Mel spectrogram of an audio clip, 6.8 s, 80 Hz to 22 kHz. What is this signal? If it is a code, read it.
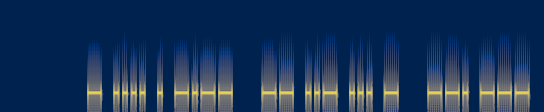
Morse code, heard as a keyed tone, about 21 wpm, 700 Hz. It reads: THEY MUST GO
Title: Sentences from Top 1600 Words 22wpm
